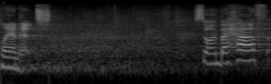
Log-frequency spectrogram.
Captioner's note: applause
